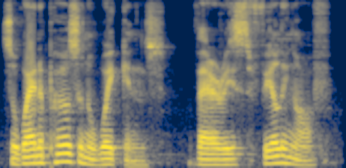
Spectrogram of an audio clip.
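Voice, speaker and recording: A man with a Vietnamese accent whose native language is Vietnamese, talking in a calm, measured, reflective monologue. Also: on the low side. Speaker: video essay host.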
